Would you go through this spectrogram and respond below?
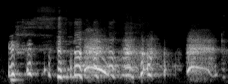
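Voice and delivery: bursts into a high, delighted laugh. Real, not acted. Mother laughing while retelling her son's first words.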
